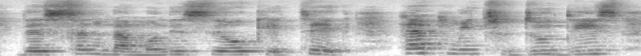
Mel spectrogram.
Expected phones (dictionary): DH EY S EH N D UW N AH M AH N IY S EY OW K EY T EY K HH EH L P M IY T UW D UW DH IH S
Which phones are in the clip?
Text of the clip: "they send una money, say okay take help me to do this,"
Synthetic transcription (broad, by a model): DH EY S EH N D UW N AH M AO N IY S EY OW K EY T EY K HH EH L P M IY T UW D UW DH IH S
